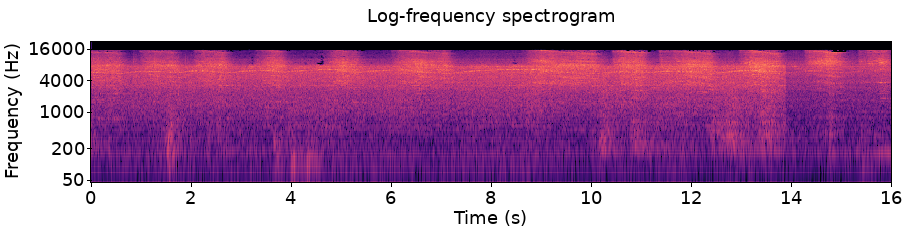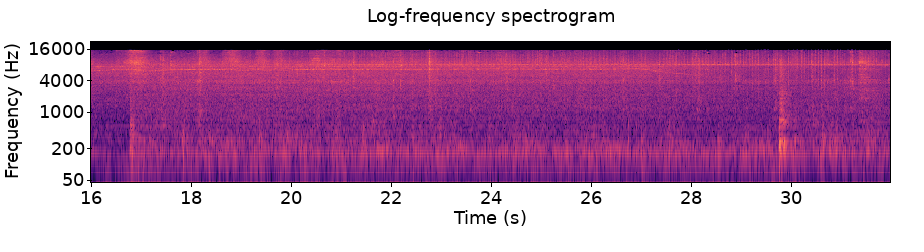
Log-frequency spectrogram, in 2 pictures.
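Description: Horizontal flow-wrap packing machine running: a steady mechanical hiss and whir with a wavering high whine, and a regular pulse through the first half. After about 14 s the sound settles into a steadier hum with a constant high tone.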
